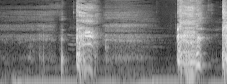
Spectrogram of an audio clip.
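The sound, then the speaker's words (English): A person with a persistent cough coughs a few times in short, harsh bursts broken by quiet pauses. “goodness, but I'll get rid of this cough someday.”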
